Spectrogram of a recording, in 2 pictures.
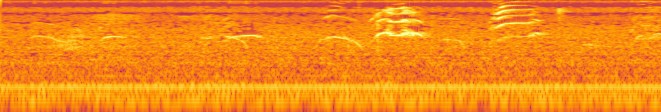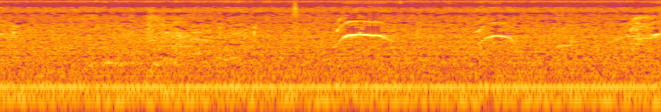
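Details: Domestic cat giving birth to eight kittens: faint, high thin mews rise and fall in short arcs, scattered irregularly through the recording, over a steady low hum.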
